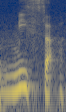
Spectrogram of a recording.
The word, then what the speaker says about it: Mhysa: Daenerys is accepted by the people, and this is why they call her Mhysa, which I was correct in pronouncing it.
